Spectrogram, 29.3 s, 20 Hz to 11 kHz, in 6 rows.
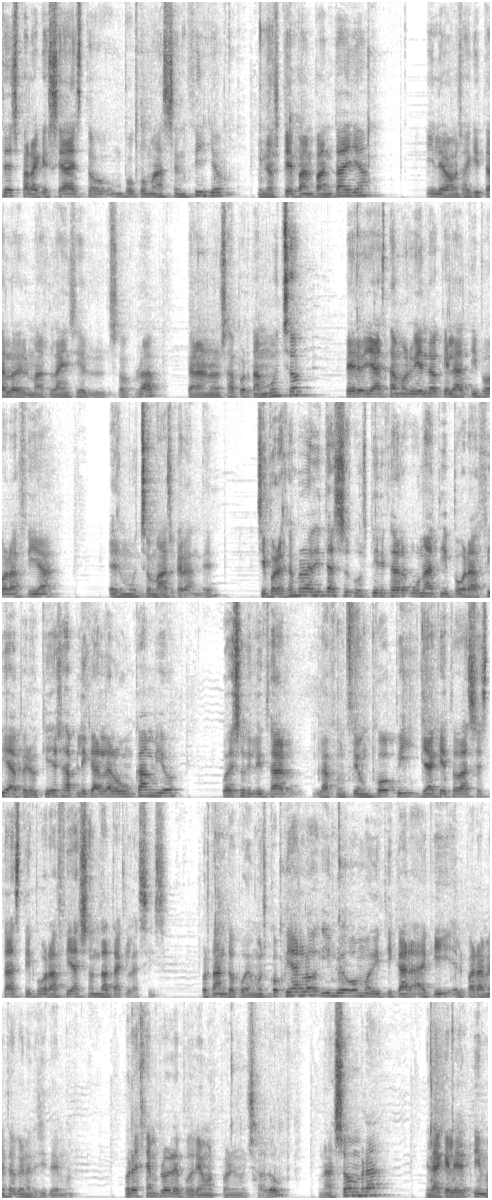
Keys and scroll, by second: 21.5 Return, 22.5 ctrl+p, 28.5 alt+Return.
